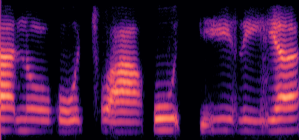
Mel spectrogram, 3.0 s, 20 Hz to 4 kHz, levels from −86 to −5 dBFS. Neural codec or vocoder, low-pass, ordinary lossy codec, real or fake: codec, 16 kHz in and 24 kHz out, 0.9 kbps, LongCat-Audio-Codec, fine tuned four codebook decoder; 3.6 kHz; none; fake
